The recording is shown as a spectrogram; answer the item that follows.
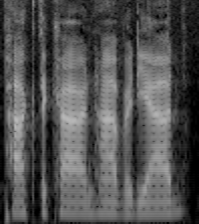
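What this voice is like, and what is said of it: Terrible put-on Boston accent. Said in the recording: “it's a terrible Boston accent”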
